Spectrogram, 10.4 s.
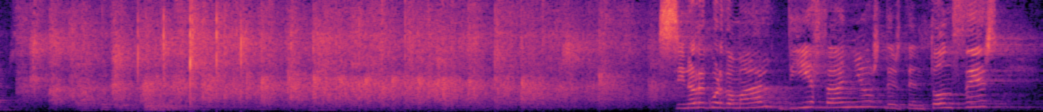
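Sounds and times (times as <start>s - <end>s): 
audience applause: 0.2s - 6.6s
speech: 6.8s - 10.4s.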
